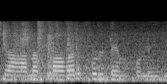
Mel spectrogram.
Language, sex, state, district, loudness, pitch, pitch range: Telugu, female, Andhra Pradesh, Srikakulam, -16 LUFS, 215 Hz, 210-240 Hz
